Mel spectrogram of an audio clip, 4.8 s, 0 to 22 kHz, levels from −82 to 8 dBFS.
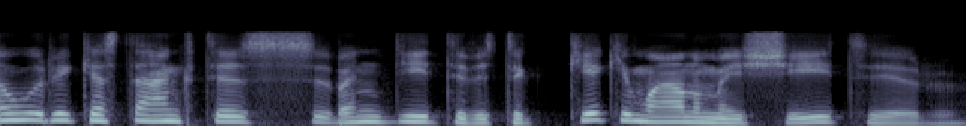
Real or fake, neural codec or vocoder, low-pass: fake; codec, 16 kHz, about 1 kbps, DyCAST, with the encoder's durations; 7.2 kHz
